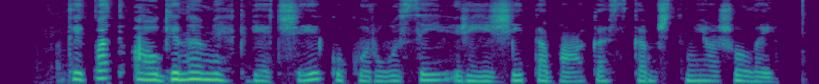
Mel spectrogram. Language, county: Lithuanian, Vilnius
